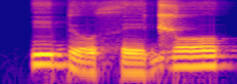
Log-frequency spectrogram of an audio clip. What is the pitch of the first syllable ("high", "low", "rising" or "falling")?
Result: high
